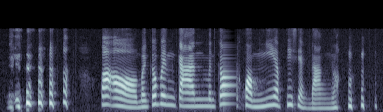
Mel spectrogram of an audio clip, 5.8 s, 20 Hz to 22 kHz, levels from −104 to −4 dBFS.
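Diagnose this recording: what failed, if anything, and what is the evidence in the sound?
At 3.35 s the speech is replaced for about 0.2 s, until 3.56 s, by a smeared continuation of the preceding sound that fades out without dropping to silence before the signal resumes with a piece of the sound missing. The stage is the network, with a long network dropout the likely cause, and the receiver's concealment covering the gap. On a waveform the envelope decays smoothly where speech should continue. On a spectrogram the G.722 band, empty above 8 kHz, shows blurred, repeating bands that fade.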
